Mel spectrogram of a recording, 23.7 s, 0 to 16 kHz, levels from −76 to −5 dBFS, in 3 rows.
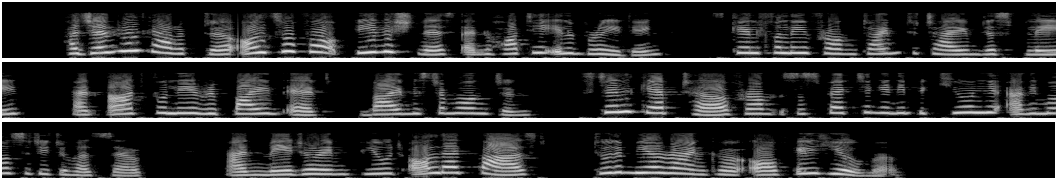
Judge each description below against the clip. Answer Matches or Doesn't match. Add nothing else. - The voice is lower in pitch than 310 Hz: Doesn't match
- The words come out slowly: Matches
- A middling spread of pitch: Matches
